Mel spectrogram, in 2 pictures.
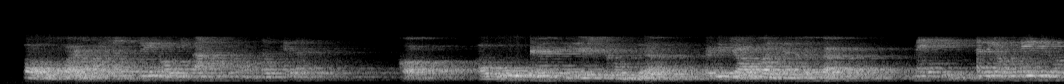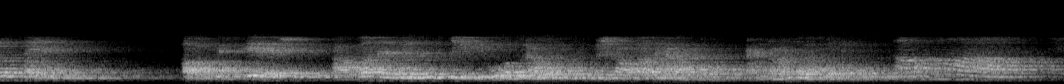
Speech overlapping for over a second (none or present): none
